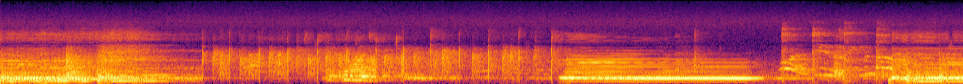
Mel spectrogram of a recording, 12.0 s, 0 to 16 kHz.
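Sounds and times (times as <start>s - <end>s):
acoustic guitar chord strummed: 7.0s - 12.0s.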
